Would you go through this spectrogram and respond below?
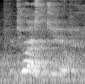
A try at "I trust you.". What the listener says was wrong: That was in your throat. Look up with your eyes.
